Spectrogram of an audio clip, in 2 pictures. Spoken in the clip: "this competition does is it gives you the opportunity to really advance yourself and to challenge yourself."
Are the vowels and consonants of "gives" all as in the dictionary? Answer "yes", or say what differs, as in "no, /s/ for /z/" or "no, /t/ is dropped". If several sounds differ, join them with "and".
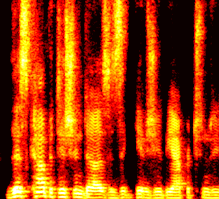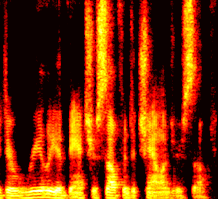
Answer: yes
